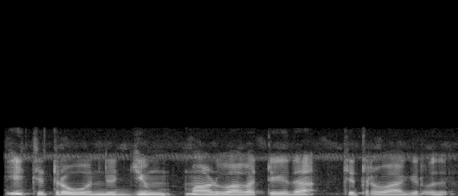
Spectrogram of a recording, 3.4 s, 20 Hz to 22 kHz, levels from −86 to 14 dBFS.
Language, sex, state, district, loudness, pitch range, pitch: Kannada, male, Karnataka, Koppal, -16 LUFS, 130-135 Hz, 130 Hz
